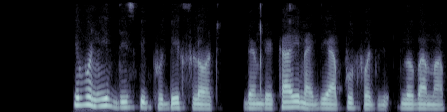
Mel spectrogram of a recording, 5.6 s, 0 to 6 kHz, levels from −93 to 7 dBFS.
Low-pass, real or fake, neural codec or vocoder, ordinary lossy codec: 5.4 kHz; fake; codec, 16 kHz, 4.8 kbps, FACodec; MP3, 32 kbps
